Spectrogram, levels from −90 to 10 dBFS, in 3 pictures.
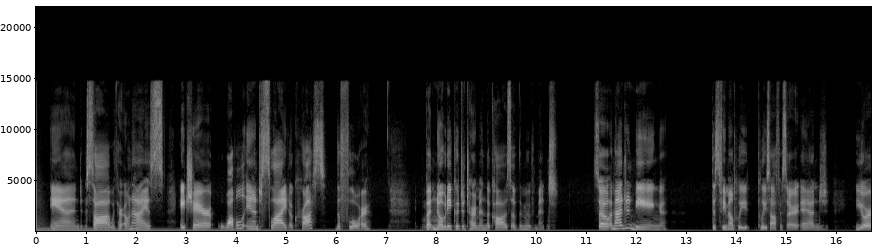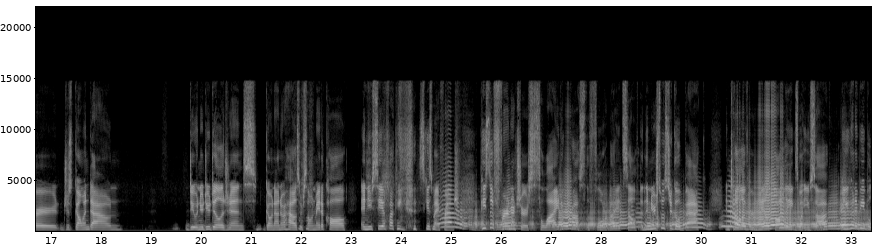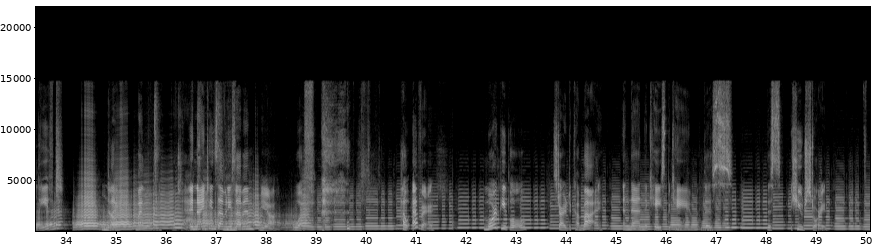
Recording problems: thin; somewhat; fading below 450 Hz
background music; loud; throughout; 1 dB below the speech

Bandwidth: 14.5 kHz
